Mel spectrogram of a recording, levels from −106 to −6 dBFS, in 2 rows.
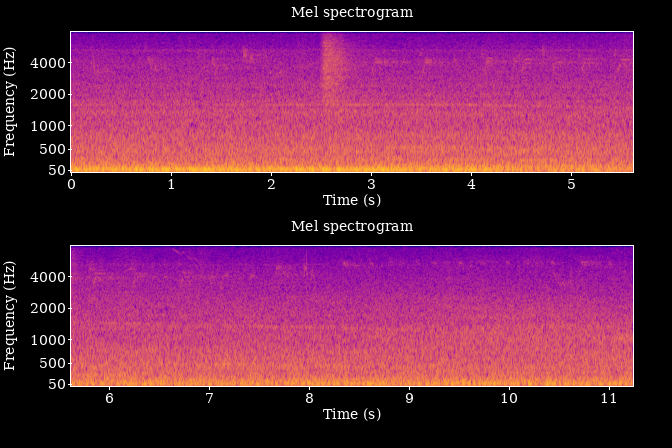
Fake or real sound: real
